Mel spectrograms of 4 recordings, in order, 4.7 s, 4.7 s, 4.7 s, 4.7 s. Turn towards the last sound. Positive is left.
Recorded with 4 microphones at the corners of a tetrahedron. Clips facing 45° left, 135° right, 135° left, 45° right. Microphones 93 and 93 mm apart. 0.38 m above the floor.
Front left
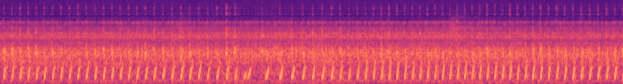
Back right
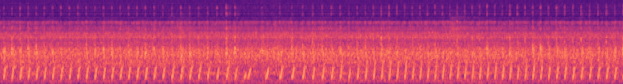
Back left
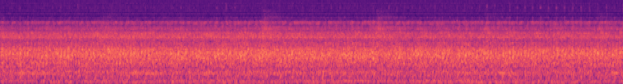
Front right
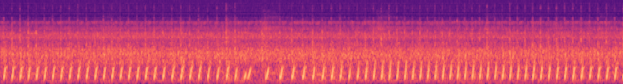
turn(degrees=-35)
